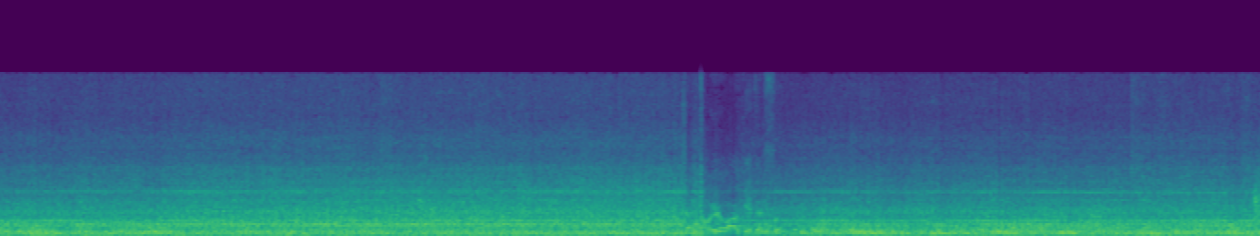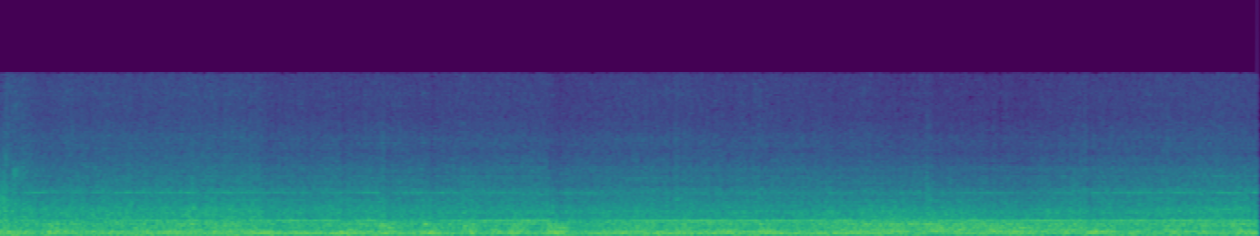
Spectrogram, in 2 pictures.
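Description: A train passes through Zengo station in Japan, heard as a steady, loud rumble of rail noise throughout, with a sharp whooshing burst partway through.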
